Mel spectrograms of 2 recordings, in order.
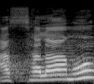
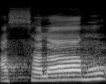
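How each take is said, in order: No difference in how they are said.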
